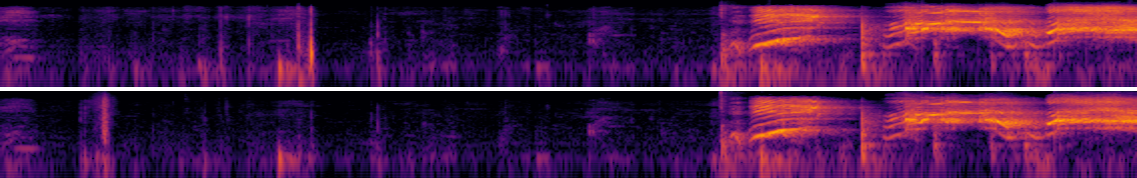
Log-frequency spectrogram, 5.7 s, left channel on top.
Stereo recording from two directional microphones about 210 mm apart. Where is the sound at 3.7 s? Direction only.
55° right (ahead or behind).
